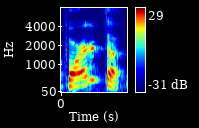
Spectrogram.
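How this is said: The R is said in a caipira way. People would mock this pronunciation. "vão rir dela ... é caipira"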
